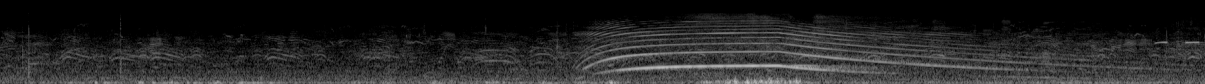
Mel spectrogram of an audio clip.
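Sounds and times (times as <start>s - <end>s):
motor-driven siren winding: 5.7s - 12.0s.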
